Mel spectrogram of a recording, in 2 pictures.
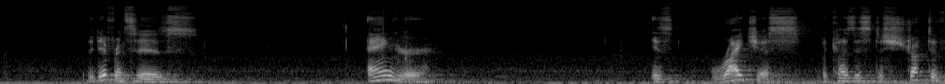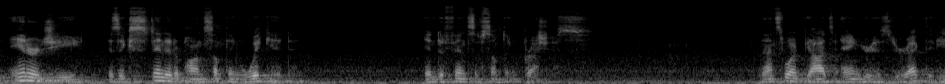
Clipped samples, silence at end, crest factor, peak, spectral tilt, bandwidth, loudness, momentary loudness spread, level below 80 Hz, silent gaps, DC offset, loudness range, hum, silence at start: under 0.1%; 0 s; 22 dB; -10 dBFS; -4.5 dB/octave; 16 kHz; -31 LUFS; 23 LU; -48 dBFS; none; under 0.1%; 9 LU; none; 0 s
